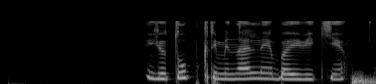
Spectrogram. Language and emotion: Russian, neutral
